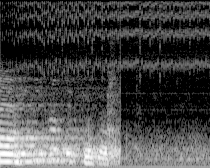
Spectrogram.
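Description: A man's voice trailing off on a drawn-out word for about the first second, then cutting off to a steady low background hum.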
